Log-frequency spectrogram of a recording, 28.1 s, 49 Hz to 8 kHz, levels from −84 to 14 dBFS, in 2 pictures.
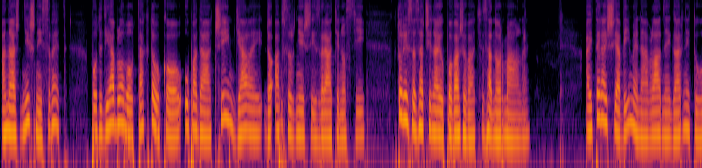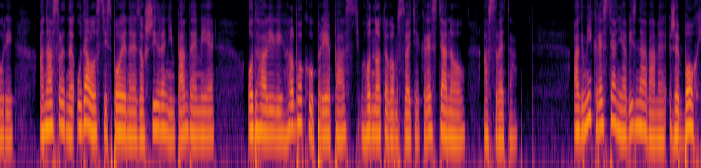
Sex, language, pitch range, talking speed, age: female, Slovak, 130-160 Hz, 100 wpm, 40-59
